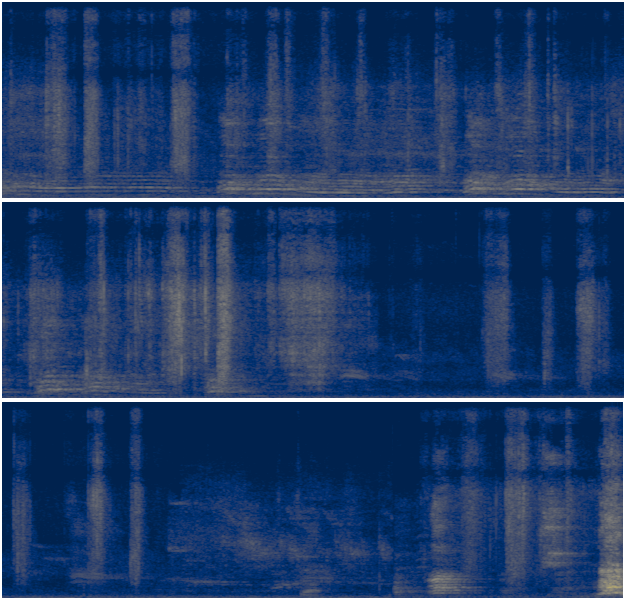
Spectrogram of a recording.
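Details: Gultair bully dogs, a male and a pregnant female, at a kennel: a run of harmonic, whining barks in the first six seconds, then a quieter stretch with faint sounds and a sharp loud burst at the very end.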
